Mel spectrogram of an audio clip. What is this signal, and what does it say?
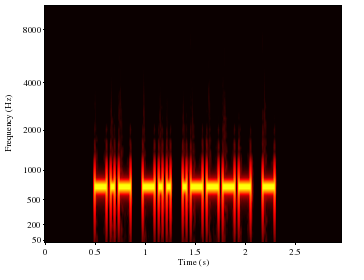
Morse code, heard as a keyed tone, about 30 wpm, 700 Hz. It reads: KD1T
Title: USA Call Signs - 4 Characters - 2x Character Spacing - 30wpm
